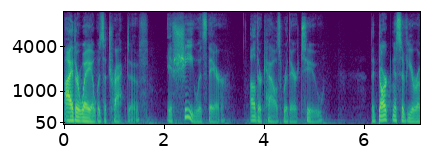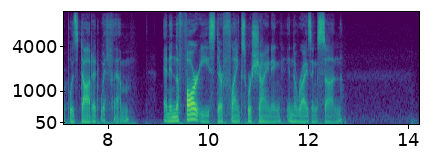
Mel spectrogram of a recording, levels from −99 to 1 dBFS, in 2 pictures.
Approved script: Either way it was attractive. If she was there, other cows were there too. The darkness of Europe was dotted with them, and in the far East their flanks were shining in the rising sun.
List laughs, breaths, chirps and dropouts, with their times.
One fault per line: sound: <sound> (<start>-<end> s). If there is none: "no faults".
no faults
